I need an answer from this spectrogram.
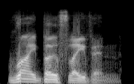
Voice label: "riboflavin", British

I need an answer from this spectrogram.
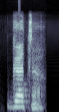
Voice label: "gutter", Indian

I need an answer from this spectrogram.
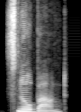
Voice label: "snowbound", Indian

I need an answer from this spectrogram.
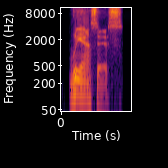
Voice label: "reassess", British

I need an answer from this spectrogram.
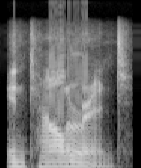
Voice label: "intolerant", American

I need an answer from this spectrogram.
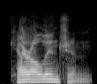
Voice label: "Carolingian", American

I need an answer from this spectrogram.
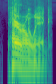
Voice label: "periwig", American

